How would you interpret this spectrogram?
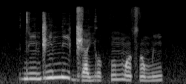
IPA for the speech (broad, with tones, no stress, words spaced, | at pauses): dĩ˧d͡ʒĩ˦ni˦˨ d͡ʒa˨jo˨ kũ˧mɔ̃˨sɔ̃˨mĩ˧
